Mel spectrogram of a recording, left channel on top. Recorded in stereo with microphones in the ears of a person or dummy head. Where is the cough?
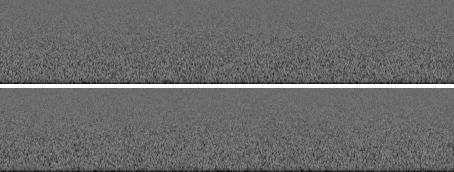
I don't hear a cough.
